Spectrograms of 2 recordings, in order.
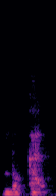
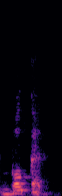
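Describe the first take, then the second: First: Vocal said vo-CAL, weight on CAL; stress on last syllable. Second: Vocal misstressed as VO-cal, weight on VO; stress on first syllable. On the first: Teacher showing students how we do say it, stress on last syllable. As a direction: land on the final syllable of vocal. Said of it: "decimos ayer". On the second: Teacher showing students what we don't say, stress on first syllable. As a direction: hit the VO of vocal, let cal go light. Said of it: "no decimos vocal". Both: Shown as a demonstration.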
